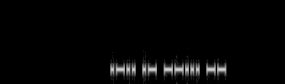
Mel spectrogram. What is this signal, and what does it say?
Morse code, heard as a keyed tone, about 44 wpm, 700 Hz. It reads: LA7M
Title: DXCC-100 Call Signs - 4 Characters - 45wpm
